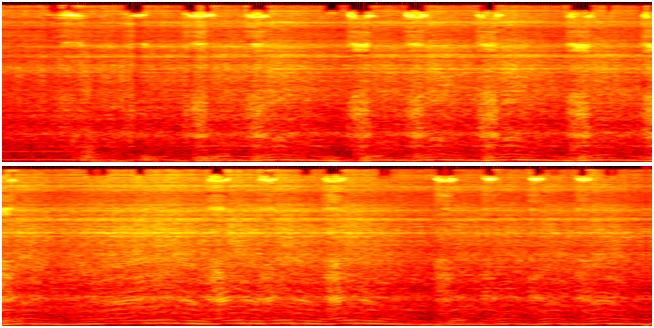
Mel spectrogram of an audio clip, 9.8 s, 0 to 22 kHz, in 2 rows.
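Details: Carburetted Renault 5 small petrol four, still cold, with new air cleaner fitted: idles steadily, then blips rise and fall cleanly with a modest intake rasp, less bark than the owner expected; runs evenly, normal idle and revving.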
